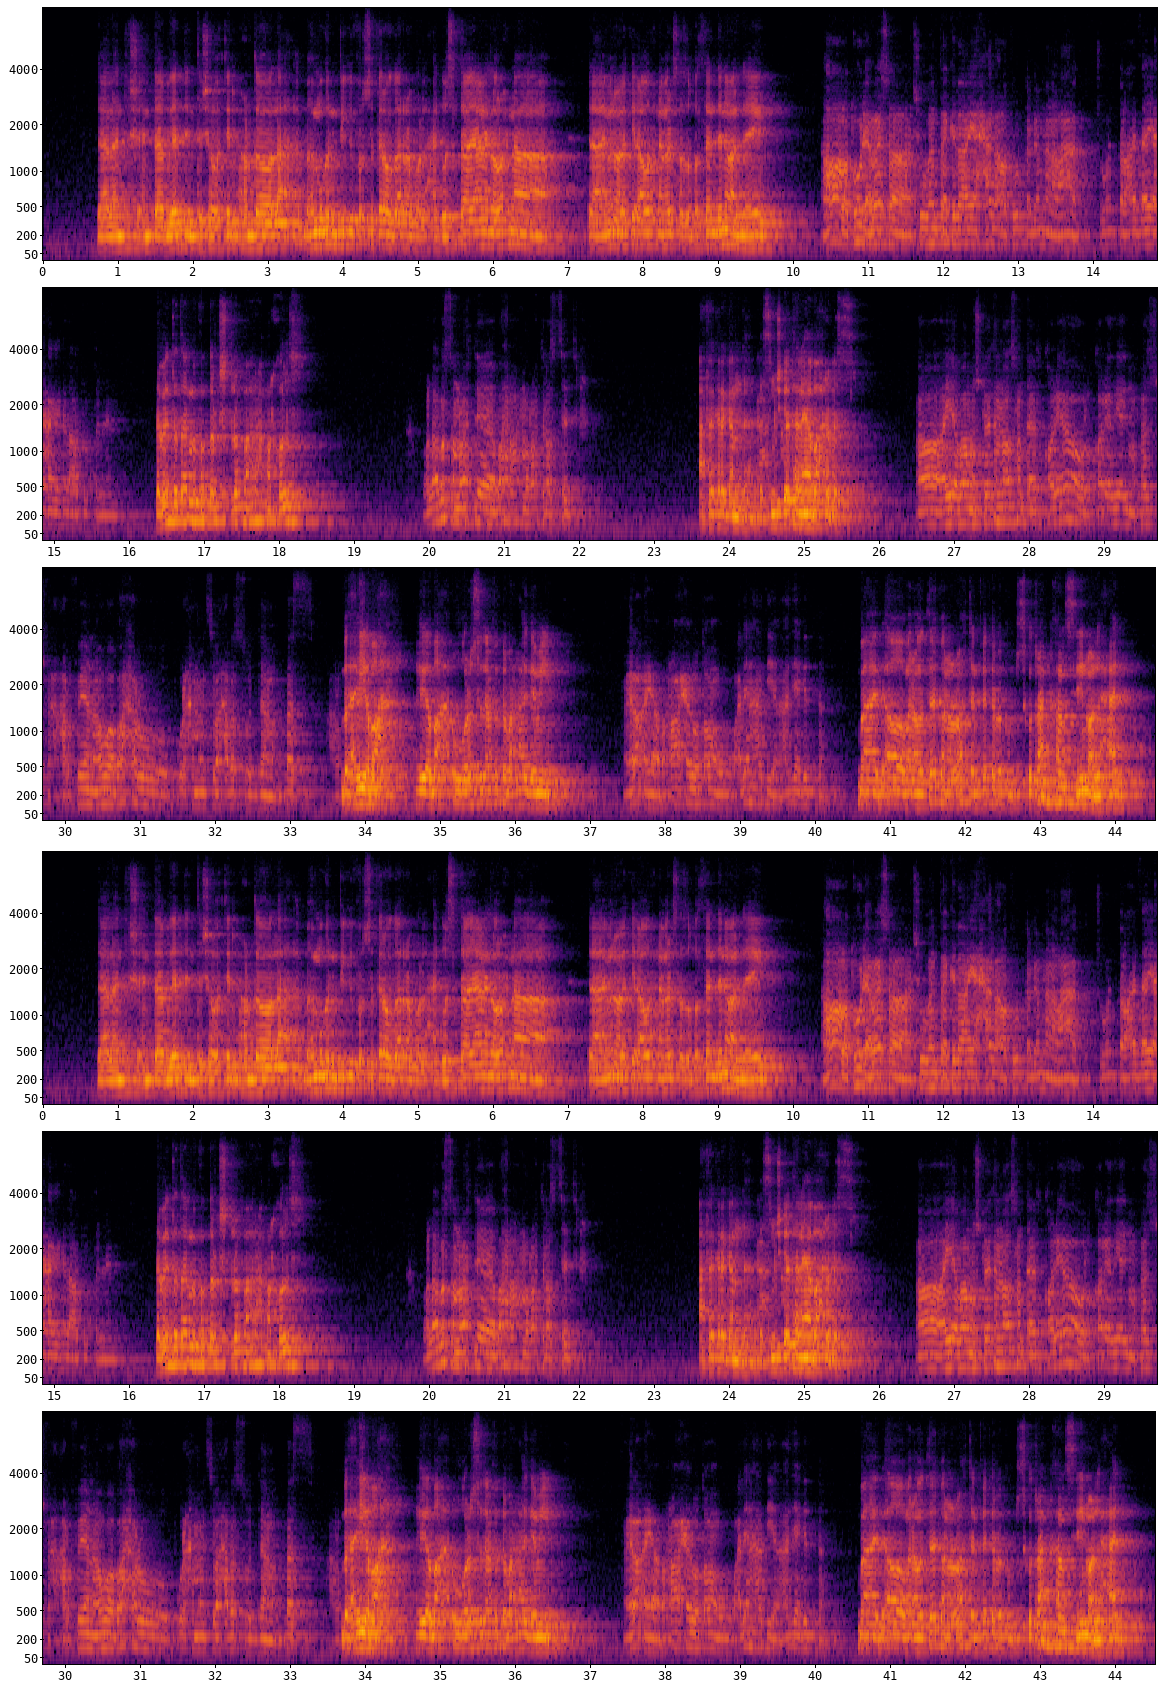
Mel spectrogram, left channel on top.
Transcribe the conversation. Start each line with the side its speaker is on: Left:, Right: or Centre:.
Left: لا لا انت ش... انت بجد انت شوقتني في الحوار ده لا ممكن تيجي فرصه كده واجرب ولا حاجه بس انت يعني لو رحنا العلمين ولا كده او رحنا مرسى ظبط لنا الدنيا ولا ايه
Right: اه على طول يا باشا شوف انت كده اي حاجه على طول كلمني انا معاك شوف انت لو عايز اي حاجه كده على طول كلمني
Left: طب انت طيب ما فكرتش تروح بحر احمر خالص
Right: والله بص انا رحت بحر احمر رحت راس سدر
Left: على فكره جامده بس
Right: يعني
Left: مشكلتها ان هي بحر بس
Right: اه هي بقى مشكلتها انها اصلا كانت قريه والقريه دي ما فيهاش حرفيا هو بحر وبول حمام سباحه بس قدامك بس حرفيا
Left: بقى
Right: مفيش
Left: هي
Right: حاجه
Left: بحر
Right: تانية
Left: هي بحر وراس سدر على فكره بحرها جميل
Right: هي لا هي بحرها حلو طبعا وبعدين هاديه هاديه جدا
Left: بعد اه ما انا قلت لك انا رحت انا فاكر كنت- بس كنت رايح من خمس سنين ولا حاجه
